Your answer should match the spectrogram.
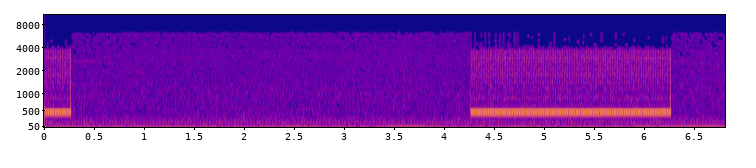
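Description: A steady electronic telephone dial tone sounds briefly at the start, then returns as a clear two-second continuous tone over a faint, constant line hiss as someone picks up the phone to dial. No one speaks.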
